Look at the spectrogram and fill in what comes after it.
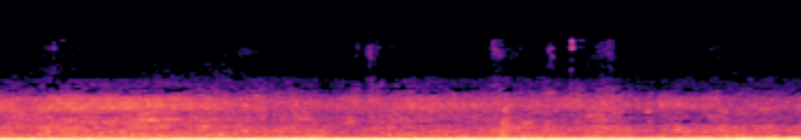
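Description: A car engine idling steadily, a low even hum that holds one pitch.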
